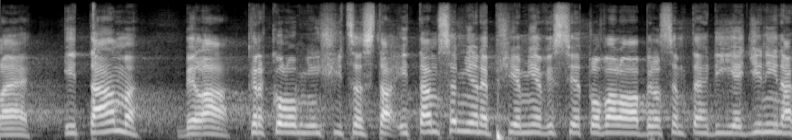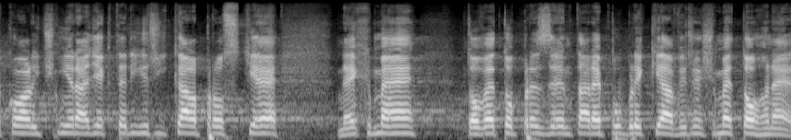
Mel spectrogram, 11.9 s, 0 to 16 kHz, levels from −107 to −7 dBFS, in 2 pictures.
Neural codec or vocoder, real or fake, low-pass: vocoder, 44.1 kHz, 128 mel bands, Pupu-Vocoder; fake; 14.4 kHz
